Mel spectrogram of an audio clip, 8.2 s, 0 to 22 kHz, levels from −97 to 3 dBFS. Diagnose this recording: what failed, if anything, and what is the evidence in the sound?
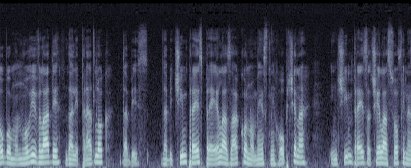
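Nothing failed: no stage from wiring and conversion through to storage and playback leaves an audible fault in this speech recording.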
